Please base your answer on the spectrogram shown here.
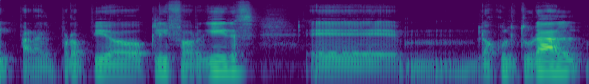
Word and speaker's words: Geertz: Frente a esta visión de Geertz, y lo pronuncio de forma correcta en castellano, frente a esta visión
